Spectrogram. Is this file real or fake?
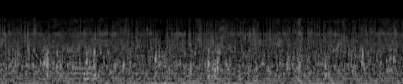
fake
